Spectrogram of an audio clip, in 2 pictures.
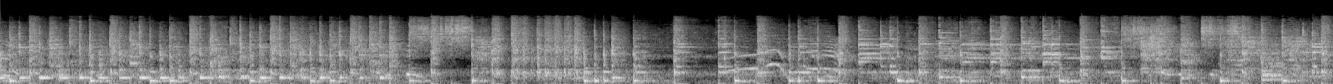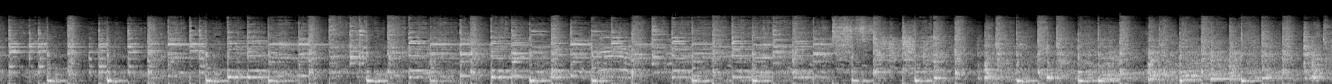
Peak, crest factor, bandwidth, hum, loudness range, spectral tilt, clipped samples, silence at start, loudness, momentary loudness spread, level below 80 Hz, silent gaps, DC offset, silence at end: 0 dBFS; 12 dB; 10.5 kHz; none; 2 LU; -3.5 dB/octave; under 0.1%; 0 s; -12 LUFS; 3 LU; -34 dBFS; none; under 0.1%; 0 s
